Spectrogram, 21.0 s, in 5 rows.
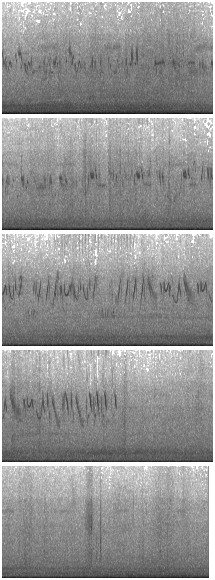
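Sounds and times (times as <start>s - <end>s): small bird warbling chirps: 0.0s - 15.4s
steady low rumble: 0.0s - 21.0s.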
